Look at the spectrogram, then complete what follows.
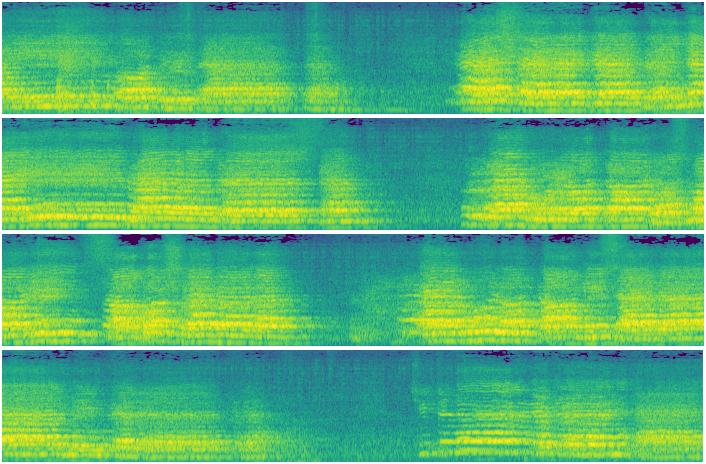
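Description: Mixed choir of men and women singing a Hungarian folk song unaccompanied, in long phrases with four short breaks between them.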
